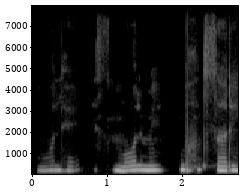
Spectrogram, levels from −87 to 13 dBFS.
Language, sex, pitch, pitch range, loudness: Hindi, female, 210 Hz, 205-220 Hz, -29 LUFS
